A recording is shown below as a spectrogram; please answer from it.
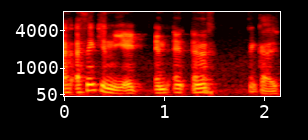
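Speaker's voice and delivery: stuttering, stammering speech. Explaining a company's ownership to another speaker, stuttering. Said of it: "sorry, I'm stuttering".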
